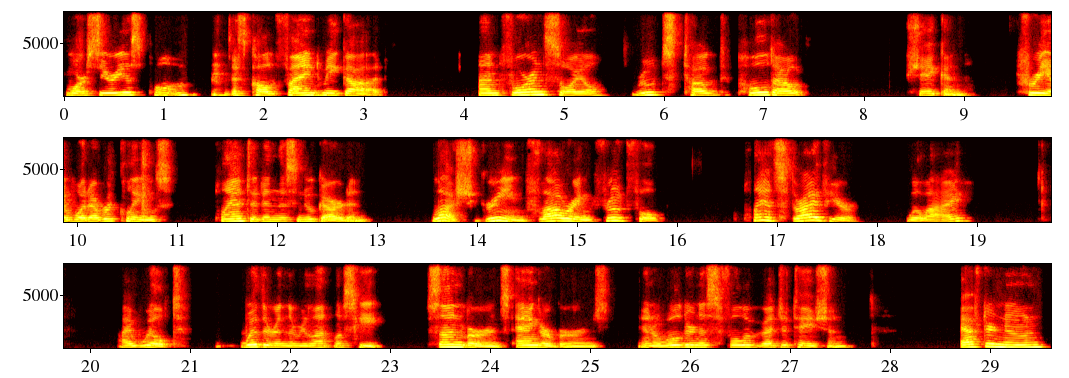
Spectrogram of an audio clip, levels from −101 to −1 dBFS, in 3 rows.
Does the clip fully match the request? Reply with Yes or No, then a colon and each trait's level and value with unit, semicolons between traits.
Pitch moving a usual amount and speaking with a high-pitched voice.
Yes: average, 3.9 semitones; high, 205 Hz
